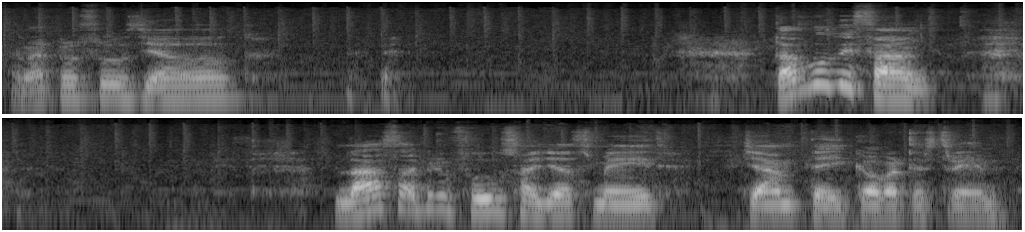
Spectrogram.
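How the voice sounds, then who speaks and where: Speaking slowly with long pauses, this game developer has an expressive, darkish voice of medium pitch. He's from Spain, Spanish is his first language, and he has an Andalusian accent; on his live art stream he chats casually, thinks aloud while working, and repeats words often. Soft background music accompanies him.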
